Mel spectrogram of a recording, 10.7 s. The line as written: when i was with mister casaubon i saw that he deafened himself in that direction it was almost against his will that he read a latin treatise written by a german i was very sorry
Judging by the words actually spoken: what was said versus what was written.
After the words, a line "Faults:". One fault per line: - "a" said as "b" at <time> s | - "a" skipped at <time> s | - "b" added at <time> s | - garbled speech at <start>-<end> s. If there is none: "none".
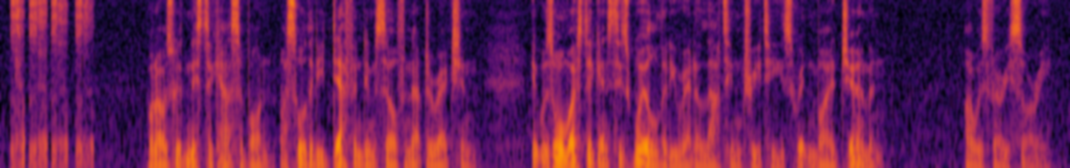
when i was with mister casaubon i saw that he deafened himself in that direction it was almost against his will that he read a latin treatise written by a german i was very sorry
Faults:
none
